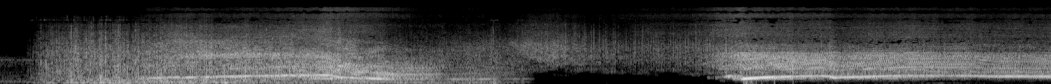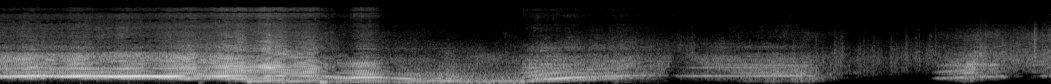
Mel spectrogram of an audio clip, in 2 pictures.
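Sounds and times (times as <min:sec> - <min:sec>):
car engine revving high: 0:07.4 - 0:18.7.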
